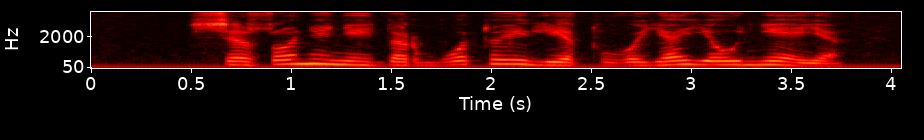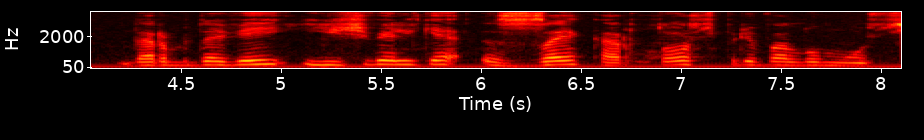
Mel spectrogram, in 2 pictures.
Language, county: Lithuanian, Vilnius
